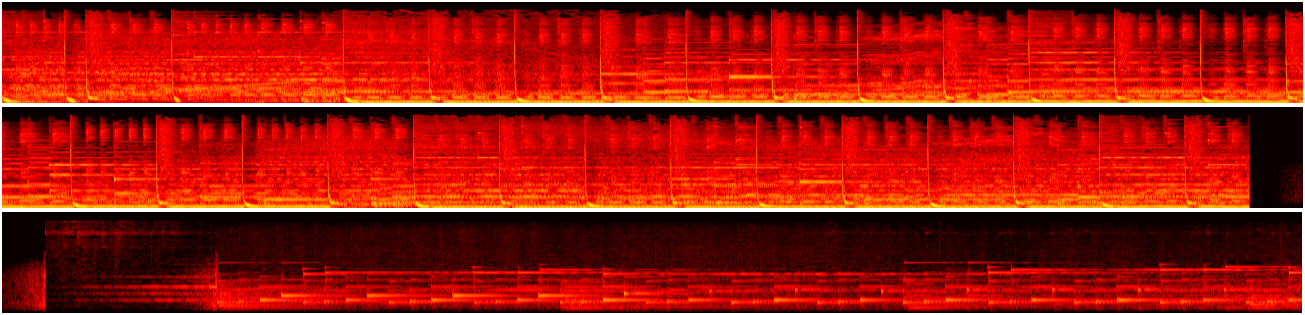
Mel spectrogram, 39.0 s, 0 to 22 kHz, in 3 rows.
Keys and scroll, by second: 10.5 space, 17.8 ctrl+l, 23.9 Return, 27.5 ctrl+[, 28.2 b, 29.6 ], 34.7 [, 36.5 ].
